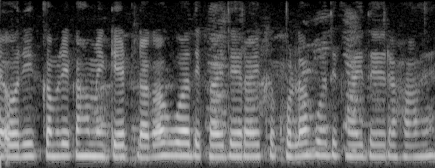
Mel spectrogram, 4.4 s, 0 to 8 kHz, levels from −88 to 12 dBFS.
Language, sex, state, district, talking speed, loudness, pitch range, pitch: Hindi, female, Bihar, Muzaffarpur, 275 wpm, -15 LUFS, 210-220 Hz, 215 Hz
